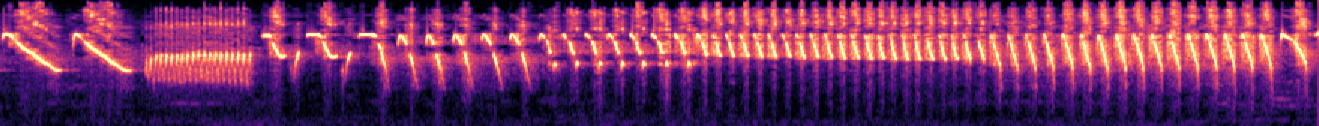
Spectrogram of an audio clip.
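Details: Canary singing a long roll used for tutoring other birds: steep descending whistles, a brief buzzy note, then a fast, even trill of rapid pulses that slowly drops in pitch over several seconds.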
